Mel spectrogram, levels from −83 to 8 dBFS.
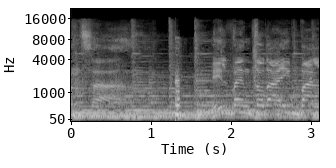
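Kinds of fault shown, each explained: Damaged data in a compressed stream: a stretch of the encoded bitstream is corrupt, so the decoder reads garbage or rejects those frames, loses its place, and has to scan forward for the next valid frame header before normal decoding resumes. Here that shows up as a short glitch, a chirp, click or brief hole, from about 1.30 to 1.37 s, lasting roughly 60 ms.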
